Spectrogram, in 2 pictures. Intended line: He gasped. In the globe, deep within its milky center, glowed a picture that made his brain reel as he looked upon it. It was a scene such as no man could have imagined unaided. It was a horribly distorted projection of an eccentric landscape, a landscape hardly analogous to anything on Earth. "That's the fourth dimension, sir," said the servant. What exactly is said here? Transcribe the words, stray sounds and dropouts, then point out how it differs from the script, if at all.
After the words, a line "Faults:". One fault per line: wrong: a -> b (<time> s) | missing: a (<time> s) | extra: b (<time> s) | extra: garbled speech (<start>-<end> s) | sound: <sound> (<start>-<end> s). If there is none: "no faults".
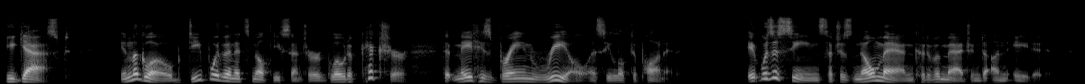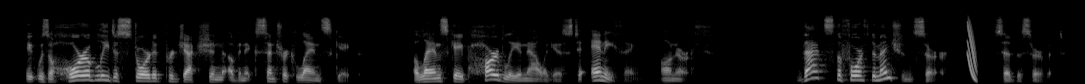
He gasped. In the globe, deep within its milky center, glowed a picture that made his brain reel as he looked upon it. It was a scene such as no man could have imagined unaided. It was a horribly distorted projection of an eccentric landscape, a landscape hardly analogous to anything on Earth. "That's the fourth dimension, sir," said the servant.
Faults:
sound: chirp (20.5-20.6 s)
